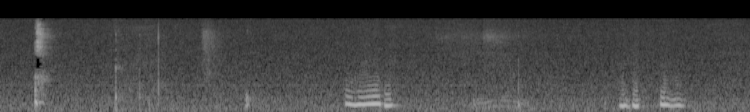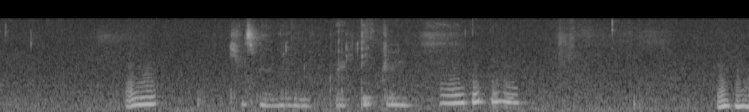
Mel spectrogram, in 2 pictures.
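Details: A female Burmese cat, sleeping soundly, snores loudly in short, irregular, low droning bursts with a slightly squeaky edge.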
